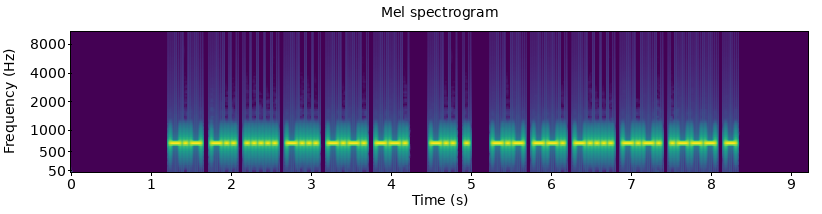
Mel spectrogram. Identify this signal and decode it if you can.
Morse code, heard as a keyed tone, about 28 wpm, 700 Hz. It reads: KD5BCG DE KG6CJT
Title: USA Callsign DE Callsign 28wpm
